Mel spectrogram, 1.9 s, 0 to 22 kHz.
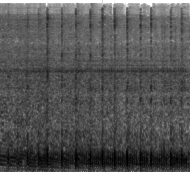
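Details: Redmax GZ25N two-stroke trimmer after a replacement Walbro WYA-75A carburetor and a kit CMR6H spark plug, fixing a no-start: steady high buzz with even firing and no misses; running healthy.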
